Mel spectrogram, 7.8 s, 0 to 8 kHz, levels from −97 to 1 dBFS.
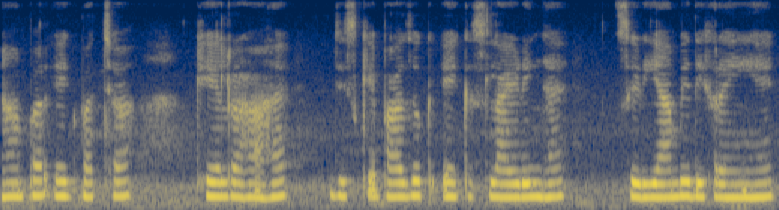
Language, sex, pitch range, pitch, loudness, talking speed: Urdu, female, 195-205 Hz, 200 Hz, -15 LUFS, 140 wpm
